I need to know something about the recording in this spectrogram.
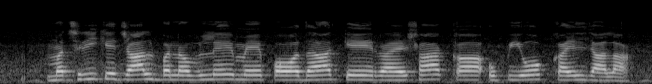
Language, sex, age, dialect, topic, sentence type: Bhojpuri, male, 60-100, Northern, agriculture, statement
